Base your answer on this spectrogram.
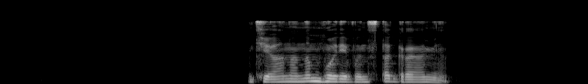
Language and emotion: Russian, positive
